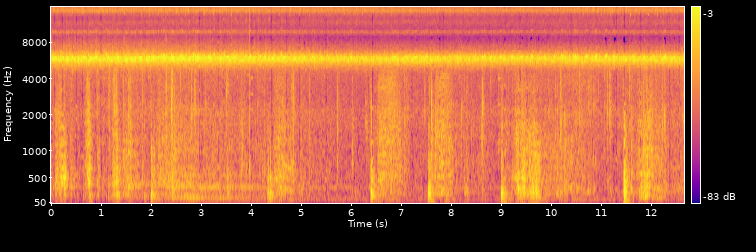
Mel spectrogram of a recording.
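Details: Steady, high, whistle-like trilling from house crickets kept for rearing, never pausing, accompanied by repeated scraping and tapping sounds of handling.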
